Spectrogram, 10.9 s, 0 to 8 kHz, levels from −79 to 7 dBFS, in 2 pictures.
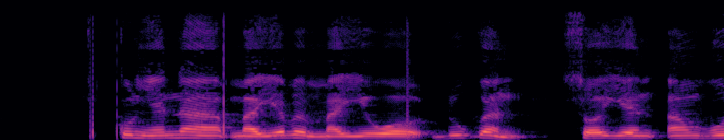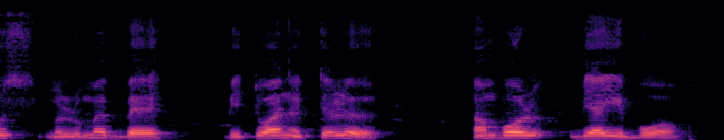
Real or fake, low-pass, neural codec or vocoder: real; 7.2 kHz; none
